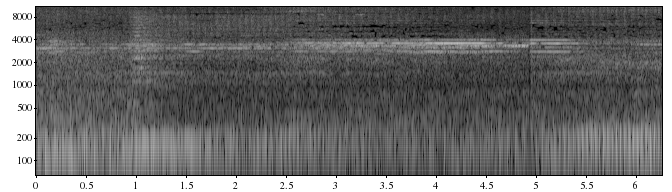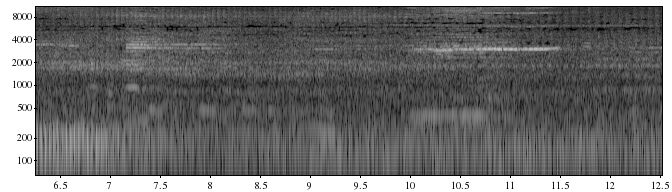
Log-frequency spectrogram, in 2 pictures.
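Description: Slow, stop-and-go city traffic heard from inside a car: a steady low rumble of engines and tyres, with a brief high tone about ten seconds in.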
